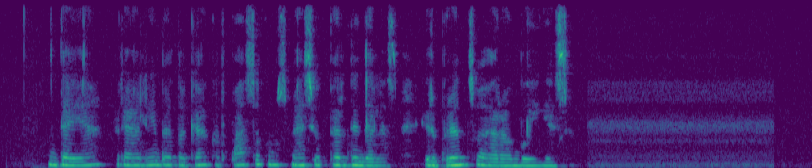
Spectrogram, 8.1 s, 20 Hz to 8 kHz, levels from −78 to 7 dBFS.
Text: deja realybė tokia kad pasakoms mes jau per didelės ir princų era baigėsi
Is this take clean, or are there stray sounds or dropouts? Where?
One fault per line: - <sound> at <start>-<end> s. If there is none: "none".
none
